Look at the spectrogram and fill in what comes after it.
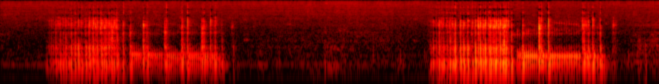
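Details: Big-headed dog snoring loudly like a motorbike while asleep: two long, rattling, throaty snores with a revving flutter, separated by quiet pauses.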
